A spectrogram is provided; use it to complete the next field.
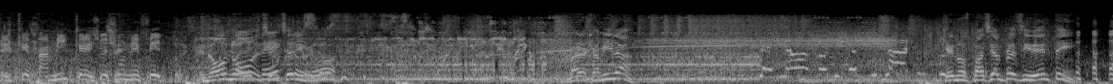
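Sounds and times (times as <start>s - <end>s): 
speech: 0.0s - 3.8s, 5.2s - 6.7s, 8.2s - 11.1s
helicopter flying overhead: 0.0s - 11.1s
laughter: 10.6s - 11.1s.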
